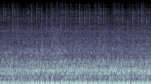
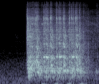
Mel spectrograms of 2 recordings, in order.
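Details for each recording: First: Harley motorcycle after repair, idling steadily and evenly at about three and a half pulses per second, with no knocks, misses or surging. Normal idle. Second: Motorcycle cranking for about a second and a half with a steady pulse but never catching; very little fuel found in the carburetor. Cranking no-start from fuel starvation.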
